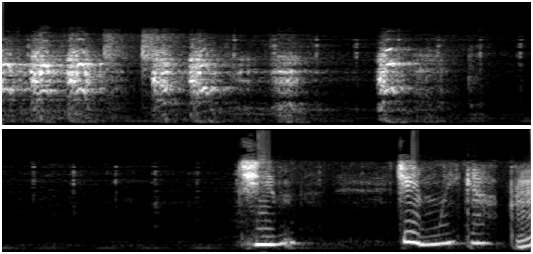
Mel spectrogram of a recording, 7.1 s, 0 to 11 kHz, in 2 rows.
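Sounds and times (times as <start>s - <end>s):
dog barking at night at a ranch in Carson County Texas: 0.0s - 3.0s
clock ticking steadily: 0.0s - 7.0s
speech: 5.1s - 5.5s, 6.2s - 7.0s.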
